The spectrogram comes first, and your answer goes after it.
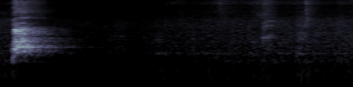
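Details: A single loud bark from a guarding Rottweiler, followed by quiet with faint clicks and soft background noise.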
